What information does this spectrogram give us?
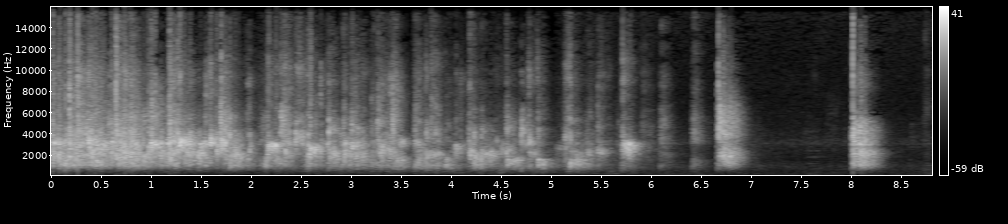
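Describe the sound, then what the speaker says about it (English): A school quiz competition audience claps loudly in a dense burst that thins out into scattered individual claps, ending with a couple of sharp isolated claps. "They will need you to support them with your clap"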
